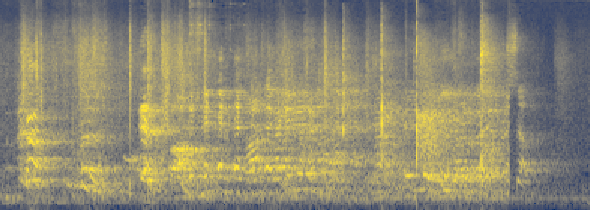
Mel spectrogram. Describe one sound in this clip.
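A group of men shout and talk over one another loudly.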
